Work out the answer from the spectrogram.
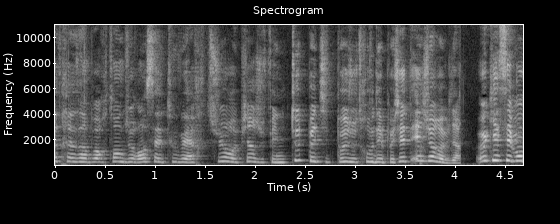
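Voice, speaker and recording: A young woman chatting casually as she opens trading card packs at home, hesitant and full of fillers but excitable. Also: high voice. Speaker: YouTuber opening trading cards. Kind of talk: casual card-opening commentary.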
